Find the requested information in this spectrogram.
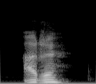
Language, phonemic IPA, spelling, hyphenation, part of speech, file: Turkish, /aˈɾɯ/, arı, a‧rı, noun / adjective, Tur-arı.ogg
- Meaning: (noun) bee; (adjective) clean, pure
